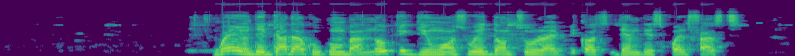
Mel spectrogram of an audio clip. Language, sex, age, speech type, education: Nigerian Pidgin, male, 15-29, spontaneous, tertiary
